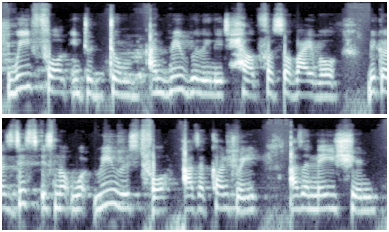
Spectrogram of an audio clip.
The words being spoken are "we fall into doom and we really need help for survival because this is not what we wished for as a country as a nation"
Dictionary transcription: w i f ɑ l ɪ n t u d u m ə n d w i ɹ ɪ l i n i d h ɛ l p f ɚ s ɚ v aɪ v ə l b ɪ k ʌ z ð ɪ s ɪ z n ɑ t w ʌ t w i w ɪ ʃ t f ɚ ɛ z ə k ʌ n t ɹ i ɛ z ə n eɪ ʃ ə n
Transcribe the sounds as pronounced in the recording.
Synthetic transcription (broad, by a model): w i f ɑ l ɪ n t u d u m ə n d w i w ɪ l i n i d h ɛ l p f ɚ s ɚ v aɪ v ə l b ɪ k ʌ z ð ɪ s ɪ z n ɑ t w ʌ t w i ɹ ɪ s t f ɚ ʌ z ə k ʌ n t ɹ i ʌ z ə n eɪ ʃ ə n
